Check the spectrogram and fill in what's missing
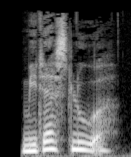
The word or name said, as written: middagslur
